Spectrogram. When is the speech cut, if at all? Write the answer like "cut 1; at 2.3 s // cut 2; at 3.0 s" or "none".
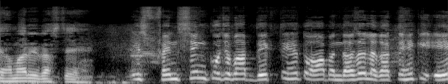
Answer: cut 1; at 1.3 s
